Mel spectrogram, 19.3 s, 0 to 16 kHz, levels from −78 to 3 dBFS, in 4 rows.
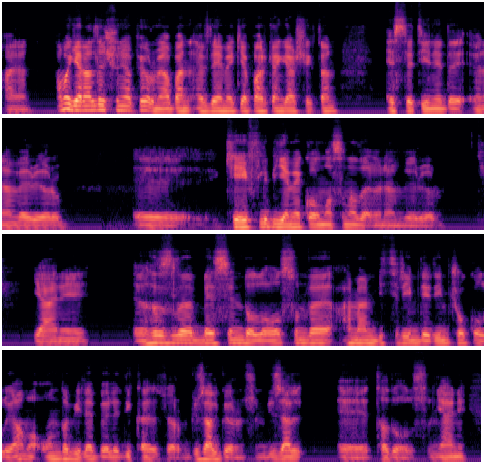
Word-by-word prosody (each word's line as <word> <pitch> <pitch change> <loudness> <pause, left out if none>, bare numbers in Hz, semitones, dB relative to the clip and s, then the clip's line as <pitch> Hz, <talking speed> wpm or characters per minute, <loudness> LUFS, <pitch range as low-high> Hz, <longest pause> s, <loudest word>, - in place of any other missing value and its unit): aynen 85 -1 -6 0.2
ama 185 - +6
genelde 150 0 +7
şunu 155 -1 0
yapıyorum, 140 -5 +2
ya, 95 0 +2
ben 105 0 +3
evde 105 +1 +1
yemek 110 0 +2
yaparken 105 -1 +2
gerçekten 100 +2 -1 0.5
estetiğine 100 -1 +1
de, 100 - +1
eee, - - -15
önem 90 -1 -4
veriyorum. 90 0 -2 0.7
Eee, 90 -4 -3 0.4
keyifli 115 +3 +4
bir 115 - 0
yemek 110 -1 +3
olmasına 100 -1 0
da - - -2
önem 85 -1 -7
veriyorum. 80 +1 -6 0.7
Yani, 90 0 -2 0.4
eee, 95 - -5
hızlı 120 +1 +2
besin 115 +2 +2
dolu 100 -2 +2
olsun 105 +4 -1
ve 110 0 +2
hemen 110 -2 0
bitireyim 100 +1 -4
dediğim 100 +2 +1
çok 110 -1 -4
oluyor 95 +1 0
ama 115 -4 -4
onda 105 +2 -2
bile 100 0 -1
böyle 95 0 -2
dikkat 95 -1 -3
ediyorum. 85 -2 -7
Güzel 105 +3 +2
görünsün, 85 -2 -6
güzel, 100 +1 +1 0.4
eee, 85 -2 -4
tadı 90 0 -4
olsun. 90 +3 -7
Yani, 95 +1 -1
100 Hz, 155 wpm, -21 LUFS, 90-110 Hz, 0.7 s, genelde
